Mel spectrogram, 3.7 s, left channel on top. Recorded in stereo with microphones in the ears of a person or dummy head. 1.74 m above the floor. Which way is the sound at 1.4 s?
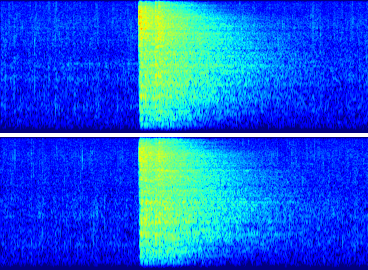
65° left (ahead or behind).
